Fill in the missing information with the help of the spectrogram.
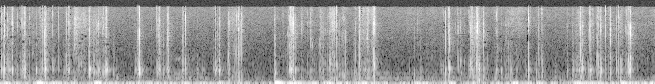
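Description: Fingertips press, pinch and scratch a large mass of multicolored Playfoam, foam beads held in a sticky binder. It makes dense, irregular crackling and crunching with sticky tearing and many short, bright clicks over a soft low rumble. The sound stays close and quiet throughout, with a slightly louder burst near the middle.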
